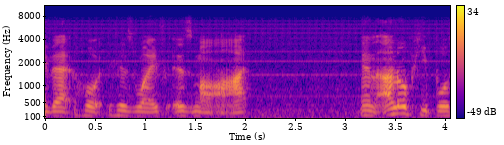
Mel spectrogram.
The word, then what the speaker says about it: Ma'at: And I hope that you enjoyed this presentation of Goddess Ma'at. She is also mainly known that some people call her Mat, for you know, not the right pronunciation.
